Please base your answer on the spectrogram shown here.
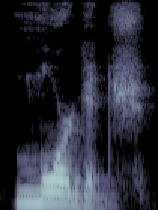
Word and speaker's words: mortgage: This has a silent letter. Borrowed this from French. Mortgage.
